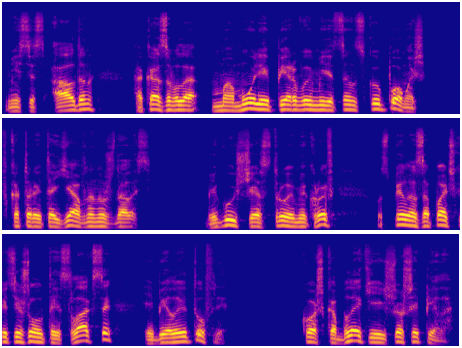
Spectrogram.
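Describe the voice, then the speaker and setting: A man reading a novel aloud as an audiobook narrator, in a steady, measured storytelling delivery. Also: medium pitch, no echo, studio quality.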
